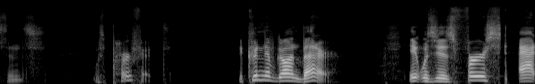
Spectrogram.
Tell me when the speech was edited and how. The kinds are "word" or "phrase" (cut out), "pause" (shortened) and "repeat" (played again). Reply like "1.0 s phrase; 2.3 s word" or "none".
none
